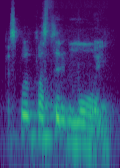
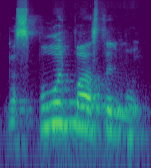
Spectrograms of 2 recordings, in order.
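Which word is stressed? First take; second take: мой; Господь. First: The stress falls on the third word. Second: The stress falls on the first word. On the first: The shepherd is mine, not someone else's. "поставили на третье слово" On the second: It is the Lord, and no one else, who is the shepherd. "логическое ударение поставили на первое слово"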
